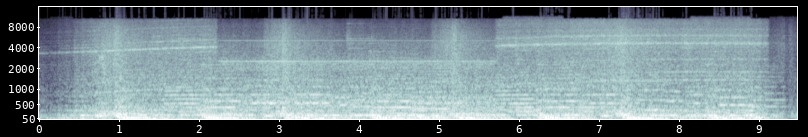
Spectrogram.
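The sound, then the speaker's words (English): A loud, steady jet engine roar with a high whine and rumbling low end, sustained throughout as a stealth plane's engines are fired up and it rolls slowly out of a hangar. “Mitchell sits up as Turner fires up the plane's engines and drives it slowly out of the hangar.”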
